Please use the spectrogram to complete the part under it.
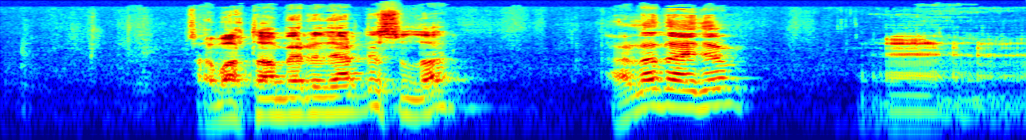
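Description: An elderly man speaks with feeling nearby.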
